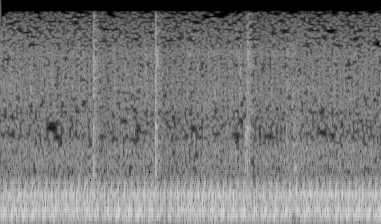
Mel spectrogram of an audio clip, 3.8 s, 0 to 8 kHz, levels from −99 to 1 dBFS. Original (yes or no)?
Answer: yes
